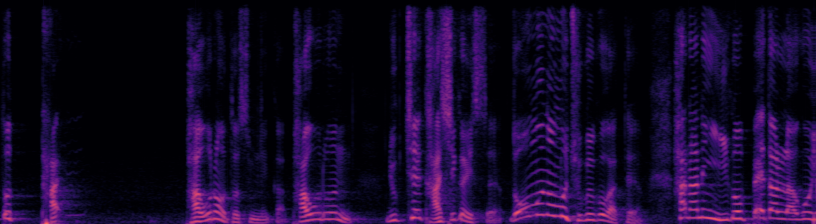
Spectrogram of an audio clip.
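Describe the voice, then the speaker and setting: A male pastor preaching a sermon at a Friday night prayer service, acting out prayers and quoted voices and repeating phrases for emphasis. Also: sits high. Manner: acts out prayers and quoted voices, swinging from loud pleading to hushed intimacy.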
